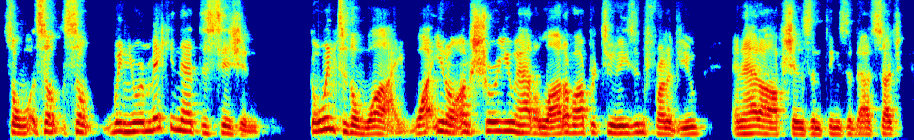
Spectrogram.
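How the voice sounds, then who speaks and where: A man's voice: on the high side, brisk, a little mellow. A man hosting an interview podcast remotely, upbeat and effusive as he welcomes and questions his guest. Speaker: podcast host.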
